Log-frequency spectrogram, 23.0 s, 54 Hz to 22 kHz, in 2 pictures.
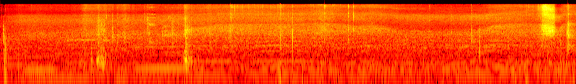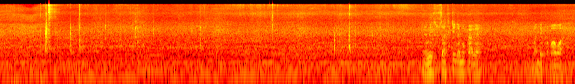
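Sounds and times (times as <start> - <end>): steady low hum: 0.0 - 23.0
scraping rustle: 1.4 - 4.5.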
